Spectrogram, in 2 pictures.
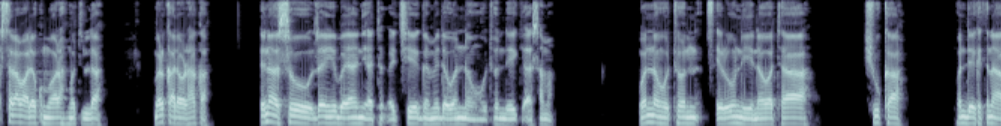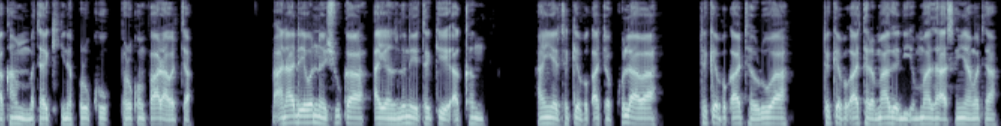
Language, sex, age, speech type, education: Hausa, male, 30-45, spontaneous, primary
